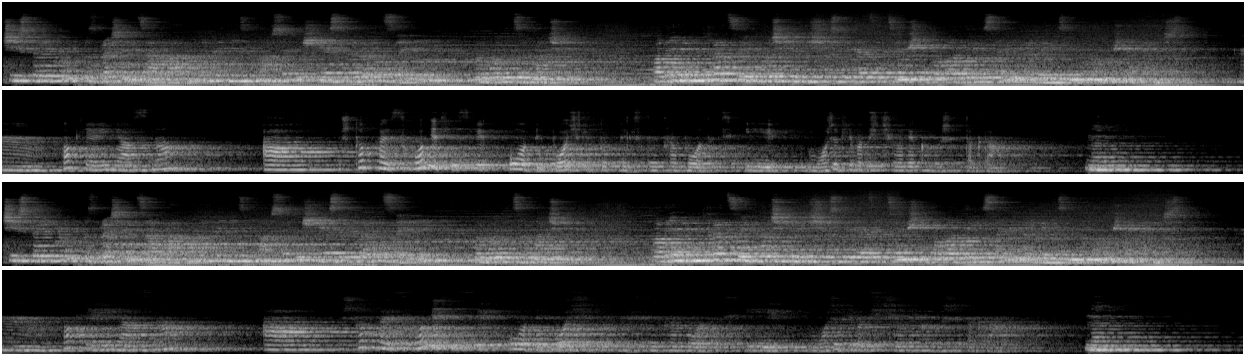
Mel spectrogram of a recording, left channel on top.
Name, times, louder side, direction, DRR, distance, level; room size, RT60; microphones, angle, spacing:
voice 1, 0.0-4.4 4.7-5.7 6.5-12.0 23.2-23.4, equal, 80° right, -11 dB, 1.4 m, -19 dB
sound 1, 0.7-11.7, right 1 dB, 25° right, 0.4 m, -34 dB
voice 2, 12.3-14.2 15.0-22.5, left 3 dB, 85° left, 3 dB, 0.3 m, -26 dB
3.8 x 2.1 x 2.7 m, 2.6 s
head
